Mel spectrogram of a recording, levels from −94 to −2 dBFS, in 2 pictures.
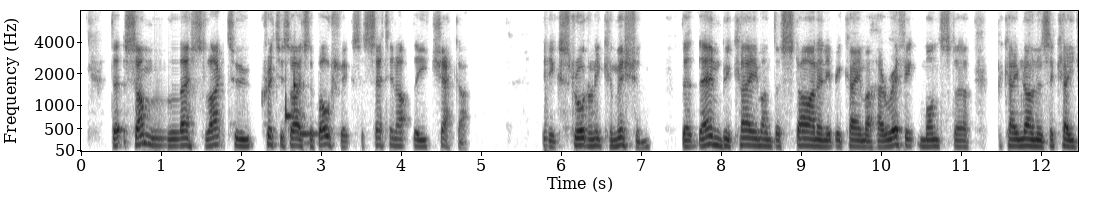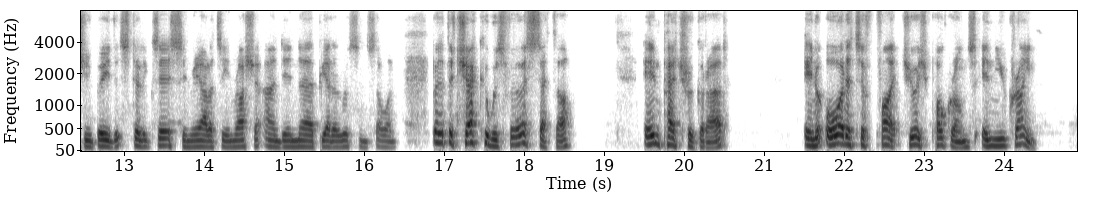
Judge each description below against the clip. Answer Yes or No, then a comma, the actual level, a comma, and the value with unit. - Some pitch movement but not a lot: Yes, average, 3.3 semitones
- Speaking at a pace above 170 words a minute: No, average, 150 wpm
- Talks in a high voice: No, medium, 140 Hz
